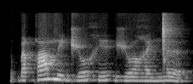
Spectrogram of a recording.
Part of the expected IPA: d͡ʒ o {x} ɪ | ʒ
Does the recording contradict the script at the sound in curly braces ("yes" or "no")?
no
